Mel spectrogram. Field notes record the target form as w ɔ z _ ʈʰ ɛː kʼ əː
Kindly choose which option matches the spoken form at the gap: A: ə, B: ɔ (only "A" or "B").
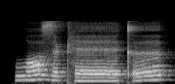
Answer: A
